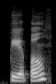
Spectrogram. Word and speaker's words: Babel: And the first book I read by her is Babel or Babble, whichever way you want to pronounce it.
